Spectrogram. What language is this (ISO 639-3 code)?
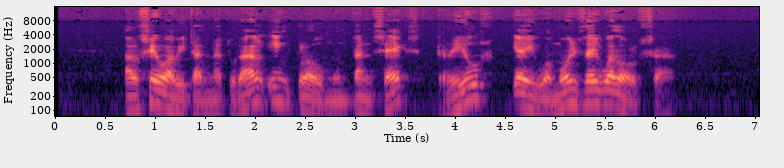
cat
